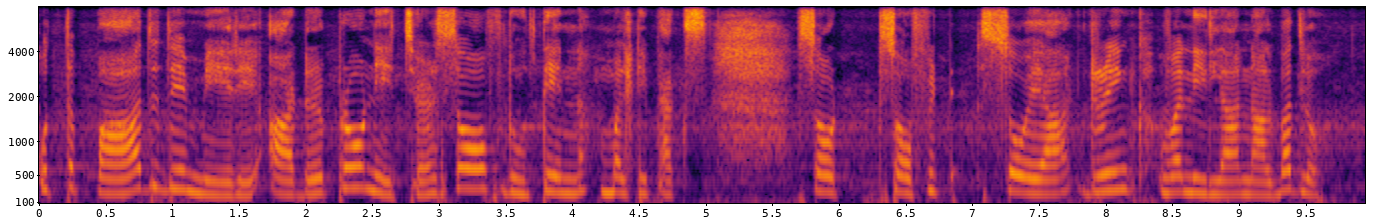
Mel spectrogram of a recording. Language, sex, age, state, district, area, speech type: Punjabi, female, 18-30, Punjab, Gurdaspur, rural, read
